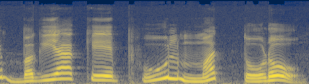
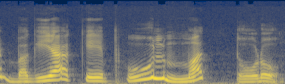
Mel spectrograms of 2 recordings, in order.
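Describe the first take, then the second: First: Very slow, each word drawn out; slow, deliberate reading to the class; slow model reading. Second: Slow, even repeat of the line; slow recitation for the class. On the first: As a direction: read it out slowly for children to copy. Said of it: "आगे सुनिए और दोहराइए". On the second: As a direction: say it again slowly with them. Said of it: "बोलिए". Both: Shown as a demonstration.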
